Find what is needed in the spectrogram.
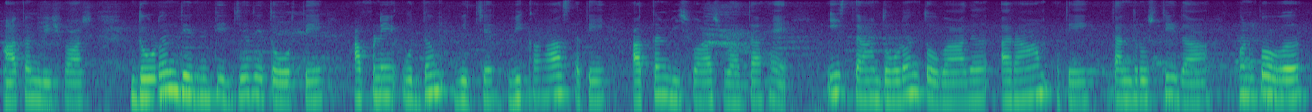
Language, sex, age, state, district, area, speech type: Punjabi, female, 45-60, Punjab, Barnala, rural, spontaneous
